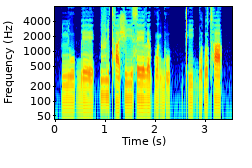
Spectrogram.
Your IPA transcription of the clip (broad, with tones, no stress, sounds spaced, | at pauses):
ɲ uː˨ ɡ͡b eː˨ | v i˦˨ tʰ a˨ ʃ iː˦ s eː˦ l ɛ˨ kʷ a˦ ɡ͡b u˨ | kʼ iː˨ ɡ͡b o˨ ɗ o˦ tʰ a˦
